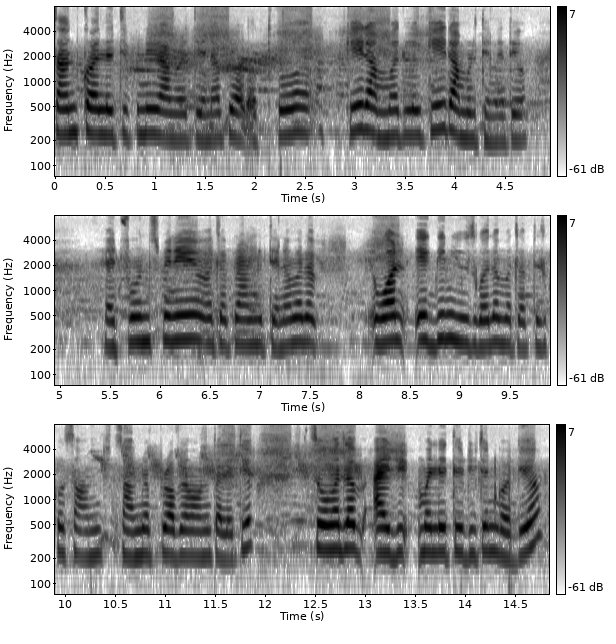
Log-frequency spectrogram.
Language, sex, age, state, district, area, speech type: Nepali, female, 30-45, West Bengal, Alipurduar, urban, spontaneous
